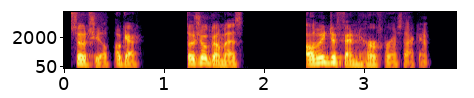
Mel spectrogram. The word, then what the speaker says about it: Xochitl: Let me look at how to pronounce her name. Xochitl.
